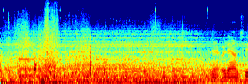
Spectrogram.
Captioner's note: boat rumbling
